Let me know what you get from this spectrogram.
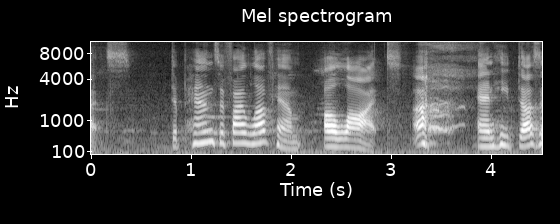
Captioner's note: laughs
